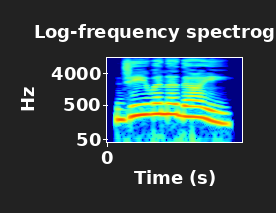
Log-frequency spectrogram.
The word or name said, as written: ಜೀವನದಾಯಿ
